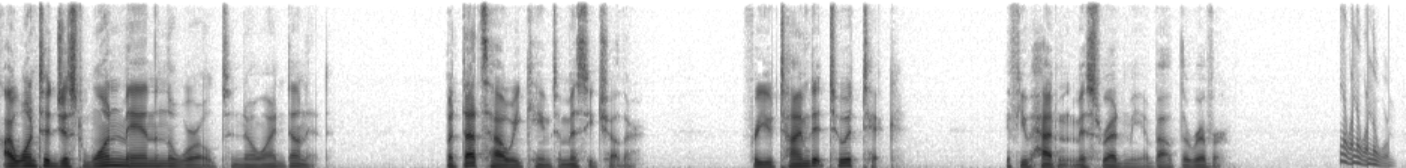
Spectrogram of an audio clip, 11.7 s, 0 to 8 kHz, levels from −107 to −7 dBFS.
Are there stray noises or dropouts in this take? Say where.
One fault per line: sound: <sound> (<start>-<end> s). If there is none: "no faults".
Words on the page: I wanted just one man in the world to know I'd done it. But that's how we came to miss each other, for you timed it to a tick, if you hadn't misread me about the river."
sound: chirp (11.2-11.7 s)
